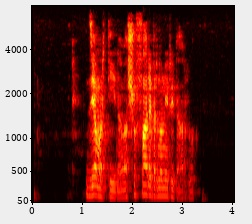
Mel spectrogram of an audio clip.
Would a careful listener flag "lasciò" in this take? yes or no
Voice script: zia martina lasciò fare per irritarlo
no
